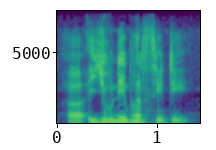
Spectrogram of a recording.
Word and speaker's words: university: Just as you see, university, u is vowel, but the pronunciation of this, the sound it produces is ya, Hindi ya, u, which is consonant.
